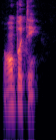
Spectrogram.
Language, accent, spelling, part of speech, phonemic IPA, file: French, France, rempoter, verb, /ʁɑ̃.pɔ.te/, LL-Q150 (fra)-rempoter.wav
- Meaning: to repot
